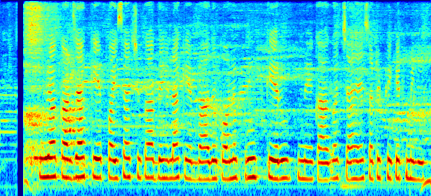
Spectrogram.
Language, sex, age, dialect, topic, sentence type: Bhojpuri, female, 18-24, Southern / Standard, banking, question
